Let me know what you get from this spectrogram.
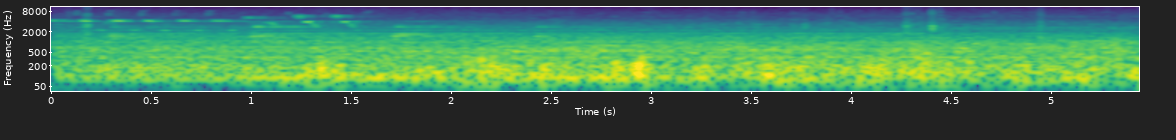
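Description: Virginia Railway Express commuter train rolling away on the rails, a steady low rumble of wheels on track, with a few faint high chirps in the first second and a half.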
